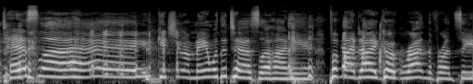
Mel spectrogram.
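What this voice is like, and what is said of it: Put-on Southern accent. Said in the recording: “now you have my southern accent”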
